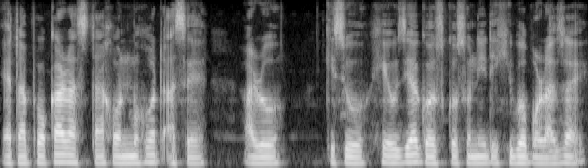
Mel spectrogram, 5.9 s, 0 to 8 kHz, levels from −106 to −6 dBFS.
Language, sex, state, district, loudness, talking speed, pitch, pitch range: Assamese, male, Assam, Kamrup Metropolitan, -21 LUFS, 135 wpm, 115 Hz, 110-115 Hz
